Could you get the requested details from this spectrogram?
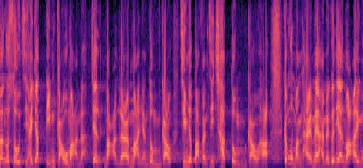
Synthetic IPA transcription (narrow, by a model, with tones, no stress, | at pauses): aː˥nkɔː˧so˧wt͡siː˨˧ɦɐ˨jɐ˥t̚t̪iː˨˥mkɐ˨˥wma̰ː˨˩nɐ˧t͡sɛː˥˩maː˨nlœː˨˧ŋmaː˨˩njɐ˨˩nt̪o˥wm̩˨˩kɐ˧wt͡siː˧mt͡ʃɔː˨˥paː˧t̚fɐ˨nt͡siː˥t͡sʰɐ˥t̚t̪o˥wm̩˨˩kɐ˧whaː˨˥kɐ˨˥mkɔː˧mɐ˨nt̪ʰɐ˨˩jhɐ˨jmɛː˥˩ɦɐ˨jmɐ˨jkɔ˨˧t̪i˥jɐ˨˥nwaː˨ʔɐ˥˩ŋ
